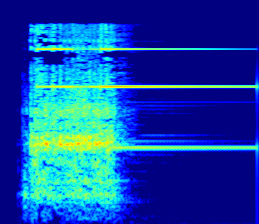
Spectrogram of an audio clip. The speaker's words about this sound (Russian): когда вдруг зазвонил телефон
